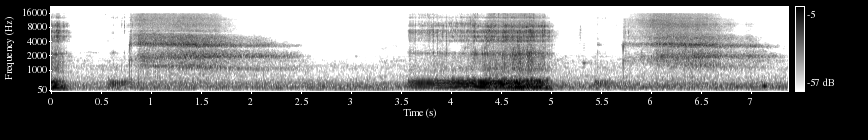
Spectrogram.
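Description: Loud, harsh rattling snores alternating with hissing exhaled breaths, about three breath cycles in seven seconds; heavy snoring.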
